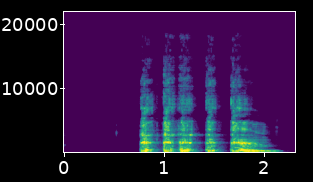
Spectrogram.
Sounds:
Throat clearing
